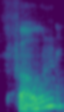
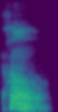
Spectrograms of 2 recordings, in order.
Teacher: the English F sound is substituted, replaced by the Burmese pa. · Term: substitution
